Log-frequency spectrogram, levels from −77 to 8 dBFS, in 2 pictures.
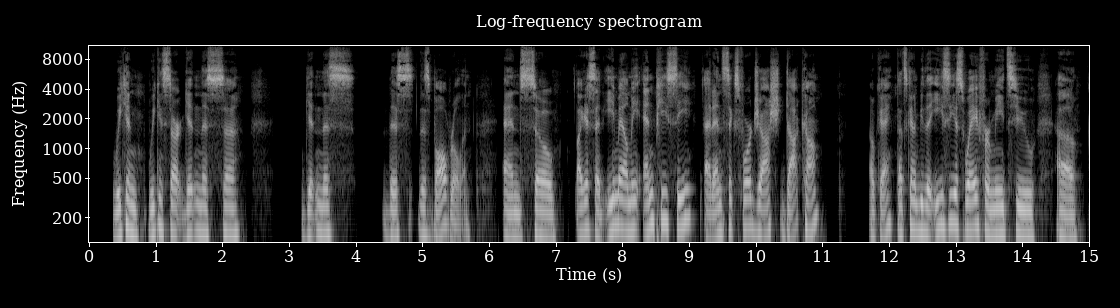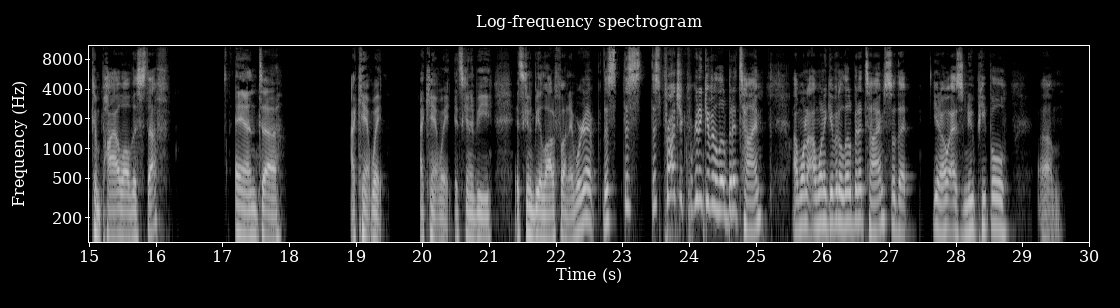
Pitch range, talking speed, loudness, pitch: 115-160 Hz, 185 wpm, -19 LUFS, 130 Hz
